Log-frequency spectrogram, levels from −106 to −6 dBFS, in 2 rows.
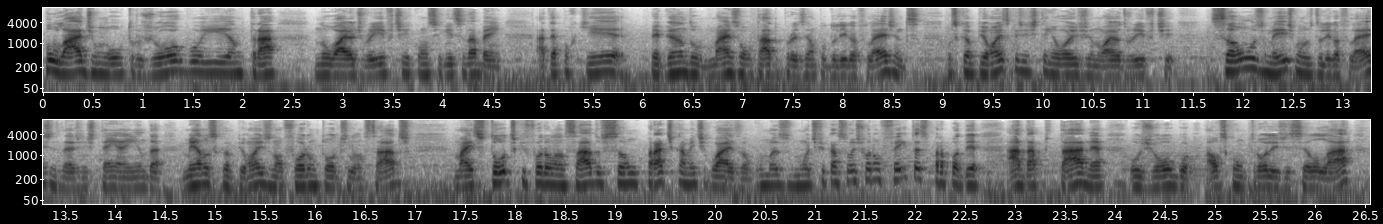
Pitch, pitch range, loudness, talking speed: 130 Hz, 115-145 Hz, -26 LUFS, 170 wpm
